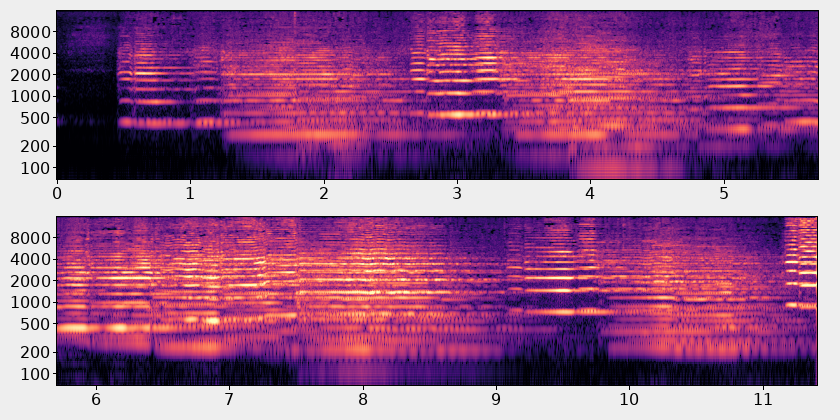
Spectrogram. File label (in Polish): Kwartet smyczkowy d moll Allegro agitato; Moniuszko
